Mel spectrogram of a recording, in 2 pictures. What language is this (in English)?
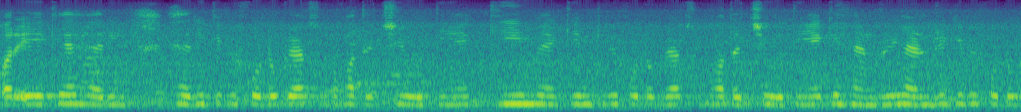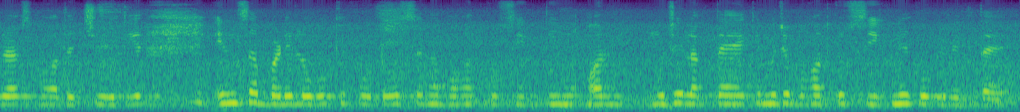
Urdu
